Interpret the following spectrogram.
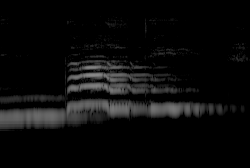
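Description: A voice humming a slow tune in long held notes, stepping up to a higher note about two-thirds of a second in and fading near the end.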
